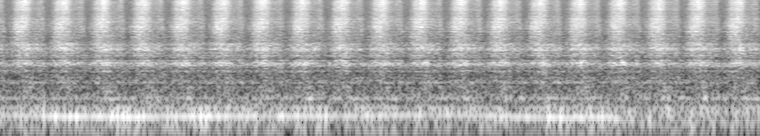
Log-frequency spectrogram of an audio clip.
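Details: Water restrictor: a steady rasping whoosh pulsing about twice a second, like something rubbing as the water surges; the source of the rasp is unclear.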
